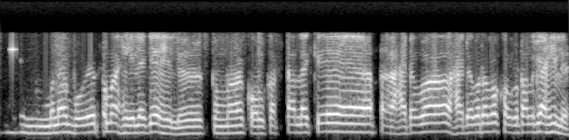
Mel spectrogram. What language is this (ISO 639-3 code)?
asm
